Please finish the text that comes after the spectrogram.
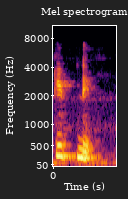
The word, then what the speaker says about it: CIDNP: It is usually pronounced as kidney.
